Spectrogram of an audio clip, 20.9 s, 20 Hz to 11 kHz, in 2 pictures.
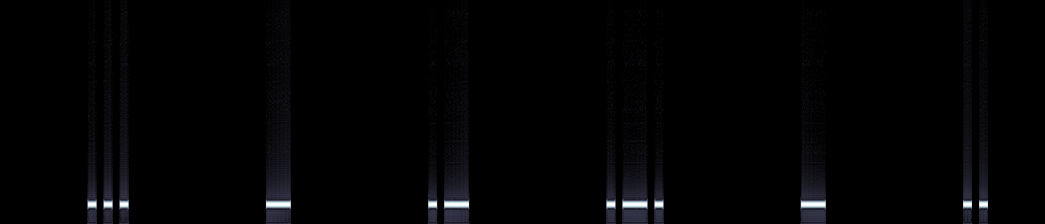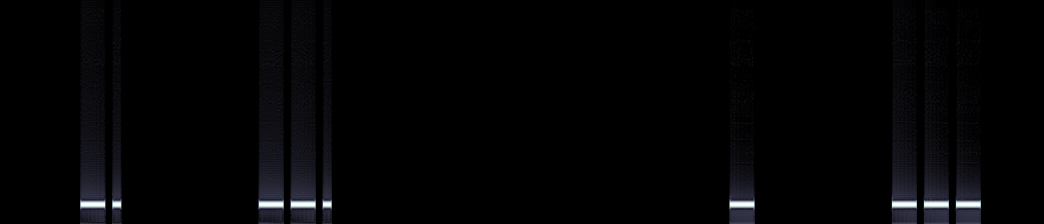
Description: Morse code, heard as a keyed tone, about 15 wpm, spaced as for 5 wpm, 1000 Hz. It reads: STARTING TO
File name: qotdfiles / 5wpm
